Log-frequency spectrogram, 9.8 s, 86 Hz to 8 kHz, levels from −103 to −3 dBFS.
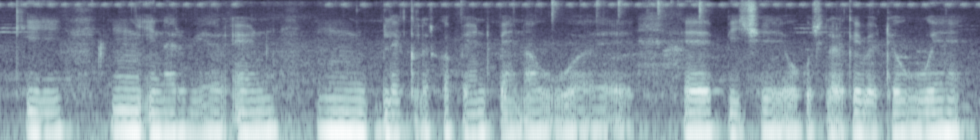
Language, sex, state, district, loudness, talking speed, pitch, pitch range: Hindi, male, Bihar, Bhagalpur, -17 LUFS, 115 wpm, 105 Hz, 105-110 Hz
